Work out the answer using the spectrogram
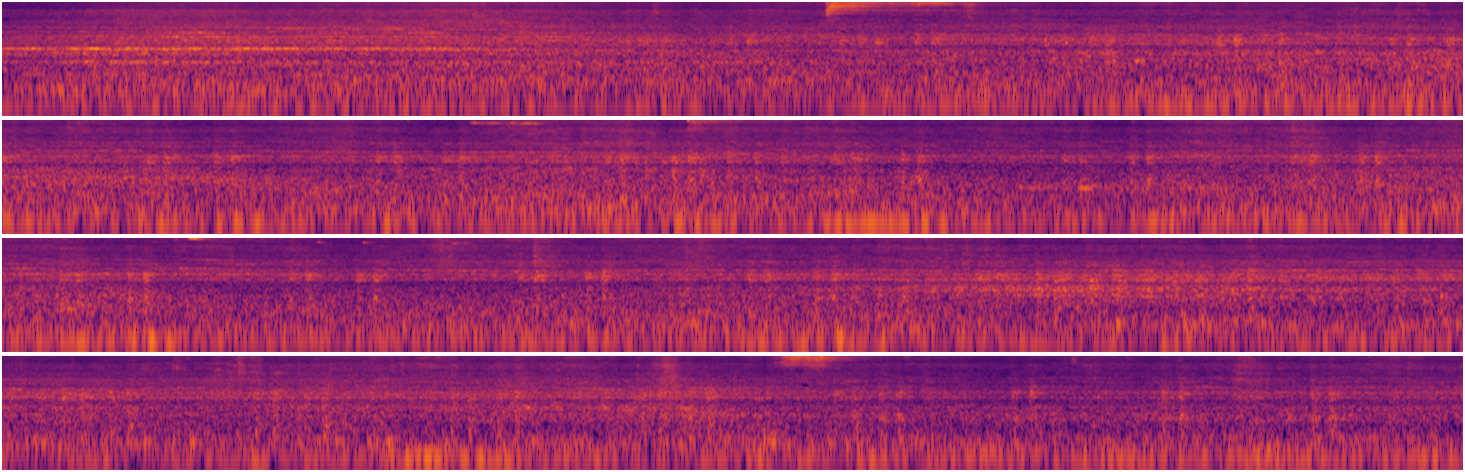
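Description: Freight train passing close by: the diesel locomotive goes past in the first few seconds, then a long string of freight wagons follows, rumbling steadily with clickety-clack from the wheels on the rails and occasional sharp clanks.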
